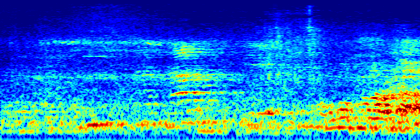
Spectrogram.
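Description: Spectators, children among them, calling out and shouting in overlapping voices during a grappling match.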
